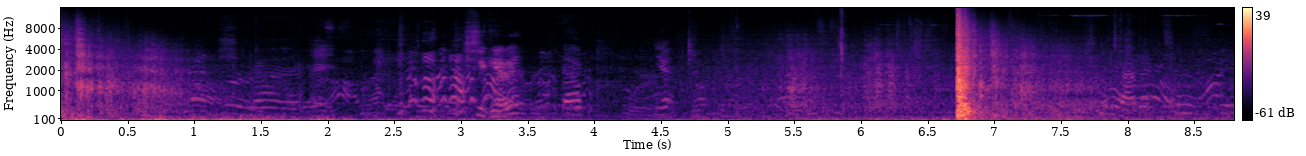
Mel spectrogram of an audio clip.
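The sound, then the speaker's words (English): Gunshots at a shooting range where women are coached by wildlife officers: one sharp, loud shot cracks out over steady talking voices, with other fainter, rougher sounds around it. “The women are fitted with guns and five make their way to the shooting range. Each has their own wildlife officer to help them with their shooting technique.”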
